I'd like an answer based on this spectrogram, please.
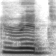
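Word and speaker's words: read: এটা রিড রেড রেড, এটা বানান একই কিন্তু উচ্চারণটা রেড হবে।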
